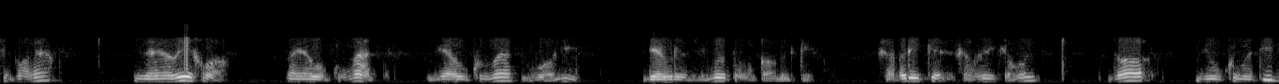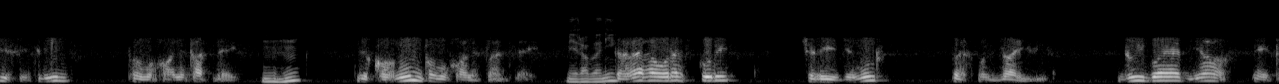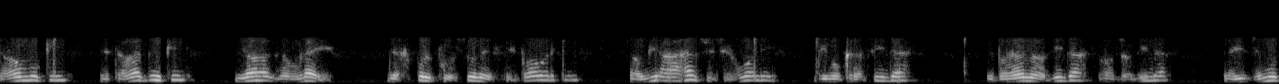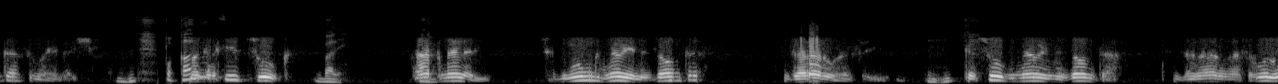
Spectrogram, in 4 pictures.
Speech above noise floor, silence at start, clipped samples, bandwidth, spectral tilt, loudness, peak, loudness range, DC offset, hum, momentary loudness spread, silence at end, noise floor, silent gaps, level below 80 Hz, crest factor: 42 dB; 0 s; under 0.1%; 8.6 kHz; -8.5 dB/octave; -24 LUFS; -6 dBFS; 6 LU; under 0.1%; none; 19 LU; 0 s; -66 dBFS; none; -76 dBFS; 18 dB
